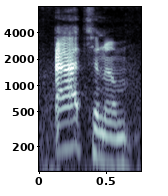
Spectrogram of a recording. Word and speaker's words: Ahtanum: Now this ahtanum, I know when you see the word, it's spelled A-H-T-A-N-U-M. It's ahtanum.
